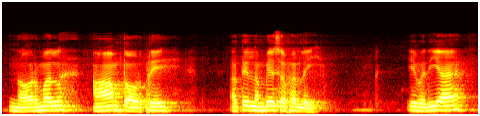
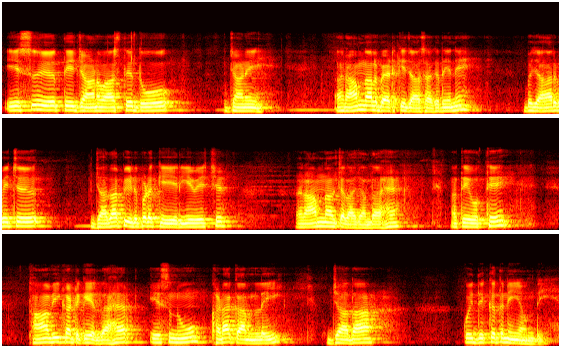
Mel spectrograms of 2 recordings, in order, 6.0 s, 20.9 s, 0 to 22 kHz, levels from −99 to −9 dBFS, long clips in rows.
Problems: none marked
